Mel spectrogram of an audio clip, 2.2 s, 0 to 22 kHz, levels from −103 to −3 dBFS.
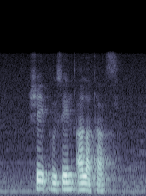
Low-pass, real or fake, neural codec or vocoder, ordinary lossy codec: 7.2 kHz; real; none; none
